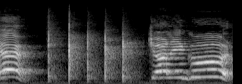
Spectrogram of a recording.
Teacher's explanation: it sounds like he's raising all the back vowels all goes to uh and uh goes to uh it's kind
